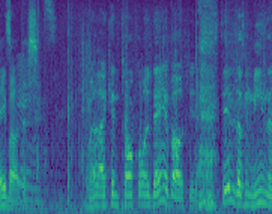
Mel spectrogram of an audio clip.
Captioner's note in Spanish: ríe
